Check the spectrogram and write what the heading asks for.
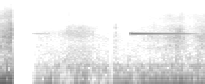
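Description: Near silence after an abrupt cut-off, then a faint, steady high-pitched tone for about the last second.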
